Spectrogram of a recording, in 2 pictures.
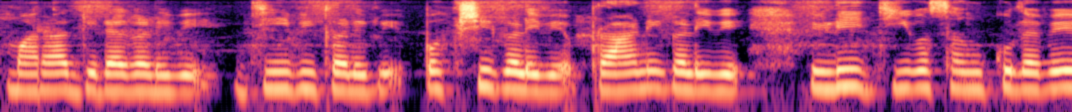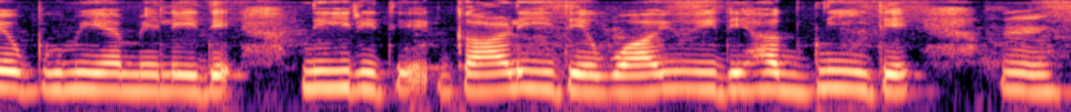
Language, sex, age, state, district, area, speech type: Kannada, female, 30-45, Karnataka, Tumkur, rural, spontaneous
